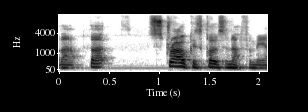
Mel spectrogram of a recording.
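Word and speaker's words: Struijk: There's kind of like halfway between like an ow and an o is how you pronounce that UI.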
